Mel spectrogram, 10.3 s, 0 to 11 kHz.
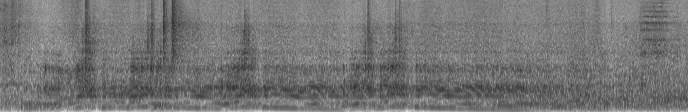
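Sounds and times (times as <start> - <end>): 
front-wheel-drive car engine starting: 0.0 - 10.3.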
